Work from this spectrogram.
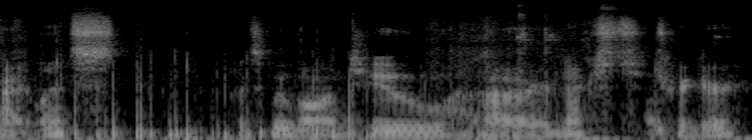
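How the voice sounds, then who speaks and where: A man with a fairly high pitch and ordinary pitch variation talks as noticeable background noise carries on. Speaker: ASMR creator. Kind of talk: casual personal ramble to the audience.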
